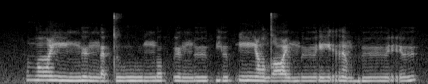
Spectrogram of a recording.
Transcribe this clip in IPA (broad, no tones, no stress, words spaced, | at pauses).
ðˤĩː ŋʏ ŋɐtuːŋo ɓʏ ŋʉːpjʉɓĩːdˤiː mʉːɾirɐ̃ bʉːrʉ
